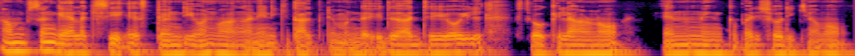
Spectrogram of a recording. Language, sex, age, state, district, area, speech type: Malayalam, male, 18-30, Kerala, Wayanad, rural, read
